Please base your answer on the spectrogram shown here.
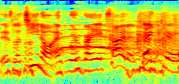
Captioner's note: cheering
